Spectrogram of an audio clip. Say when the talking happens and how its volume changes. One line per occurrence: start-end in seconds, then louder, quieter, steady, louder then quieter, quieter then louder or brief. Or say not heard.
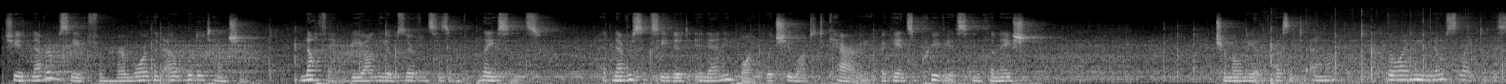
0.1-10.4 steady
12.2-15.0 brief.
